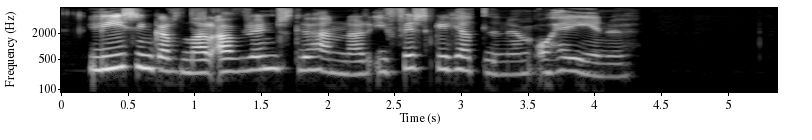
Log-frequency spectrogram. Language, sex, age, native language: Icelandic, female, 13, Icelandic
